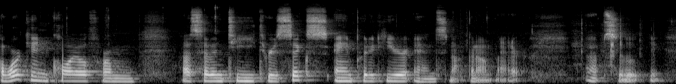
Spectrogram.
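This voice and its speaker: A soft-spoken man at a moderate pace, ordinary pitch variation, over noticeable background noise. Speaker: watch restorer. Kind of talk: tutorial. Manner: halting.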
